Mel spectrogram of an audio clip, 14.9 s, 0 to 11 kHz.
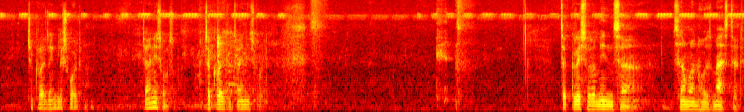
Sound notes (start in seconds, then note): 2.2 few laugh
